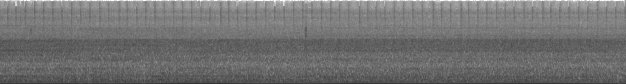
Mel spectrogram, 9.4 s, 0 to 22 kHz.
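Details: 1.8T engine at idle: light, fast tick about three per second over a steady idle, persisting as it runs; source still unknown.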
